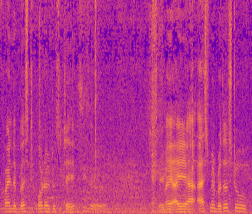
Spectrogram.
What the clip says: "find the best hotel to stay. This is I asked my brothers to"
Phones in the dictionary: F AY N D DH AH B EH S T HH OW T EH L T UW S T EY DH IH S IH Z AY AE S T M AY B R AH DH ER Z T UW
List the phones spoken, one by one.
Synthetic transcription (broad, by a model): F AY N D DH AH B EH S T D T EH L T UW S T EY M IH IH AY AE S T M AY B R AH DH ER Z T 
